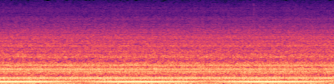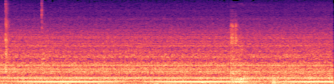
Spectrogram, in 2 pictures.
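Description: A steady low electronic hum, swelling and fading about every two seconds, with a few faint clicks.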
